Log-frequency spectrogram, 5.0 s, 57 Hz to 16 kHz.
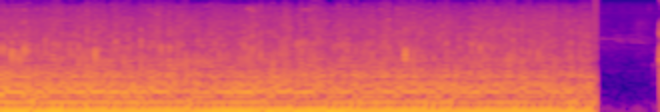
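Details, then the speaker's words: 2006 Dodge Viper SRT-10 coupe V10, first start after tune-up (oil, fluids, plugs, belt, thermostat, coolant, cleaned throttle body), coolant cap off to bleed air: barks awake, settles to deep steady even rumble, no misses or knocks, healthy. "there you have it first start since we did our tune up and everything seems to run awesome"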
